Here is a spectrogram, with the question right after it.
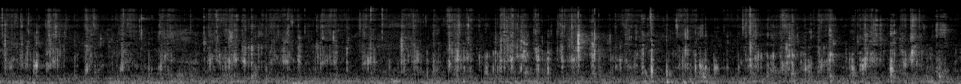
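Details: Pit bull dogs Oli and Nommy eating raw food, a giant white snapper combo, in a raw-feeding mukbang recorded 21 October 2023; wet smacking and tearing bites in dense, steady bursts with soft liquid squelches throughout.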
